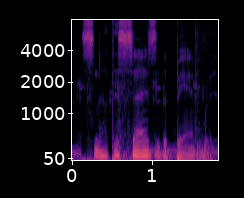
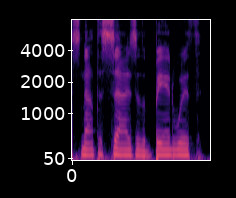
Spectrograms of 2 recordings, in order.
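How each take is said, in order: First: It is said softly in a low voice. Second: It is said loudly in a normal voice. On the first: "if I was whispering too softly" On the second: "in case that wasn't loud enough"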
